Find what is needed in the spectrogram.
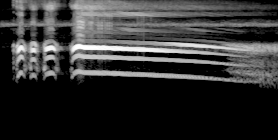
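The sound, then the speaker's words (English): Children loudly imitate a chicken: three quick, high clucks followed by a long, sustained crowing cry that slowly drops in pitch and fades slightly at the end. “Try to make the chicken sound very loudly.”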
